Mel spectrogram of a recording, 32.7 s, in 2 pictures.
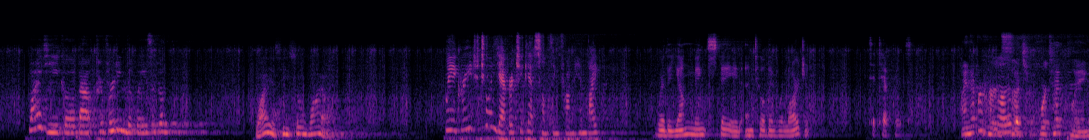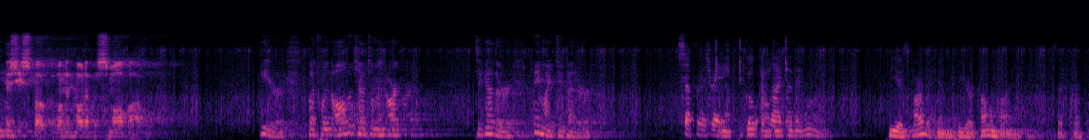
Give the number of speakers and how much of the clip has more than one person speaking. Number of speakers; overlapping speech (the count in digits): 7, about 8%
